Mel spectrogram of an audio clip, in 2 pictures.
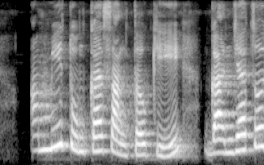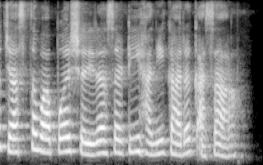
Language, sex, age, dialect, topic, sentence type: Marathi, female, 56-60, Southern Konkan, agriculture, statement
